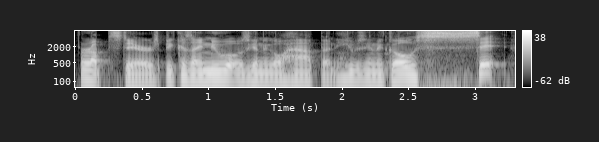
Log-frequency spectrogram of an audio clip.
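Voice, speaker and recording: A man's voice: mid-range voice, steady tone, fast, smooth, no room sound, clean studio sound. A man hosting a podcast, telling a personal story in an earnest, heartfelt way, often restarting his sentences. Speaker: podcast host. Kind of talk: casual podcast conversation.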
